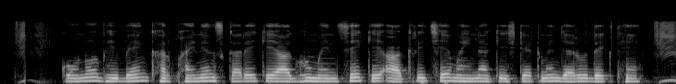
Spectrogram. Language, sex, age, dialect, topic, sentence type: Chhattisgarhi, male, 18-24, Northern/Bhandar, banking, statement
